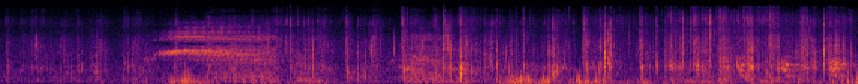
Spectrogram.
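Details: Tennessee Walking Horse mare being bathed lets out a drawn-out whinny early on, followed by sloshing water, hoof clops and handling noises with occasional human speech.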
